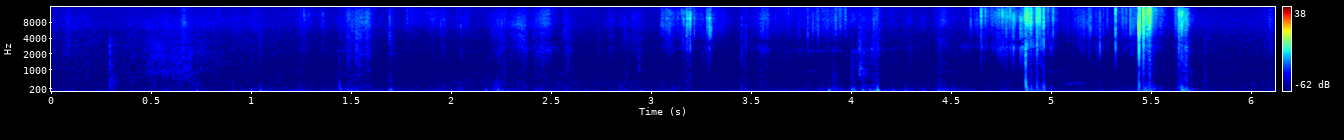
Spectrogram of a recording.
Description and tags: A very dry (not surprisingly) ripping sound. I tear beef jerky very close to two condenser mics. These were recorded for an experiment that is supposed to make apparent the noise inherent in mics and preamps. You can hear the difference in noise levels from the mics, as is one channel the noise is clearly louder.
